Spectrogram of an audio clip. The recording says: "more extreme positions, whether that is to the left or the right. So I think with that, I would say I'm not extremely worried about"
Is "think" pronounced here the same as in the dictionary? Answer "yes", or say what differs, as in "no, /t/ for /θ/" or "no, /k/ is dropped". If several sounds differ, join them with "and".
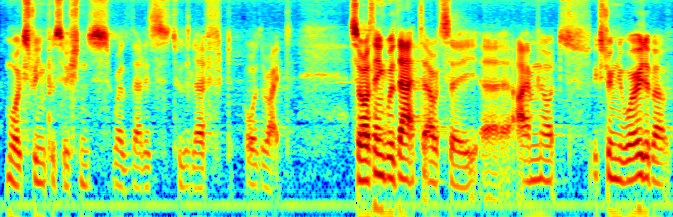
yes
